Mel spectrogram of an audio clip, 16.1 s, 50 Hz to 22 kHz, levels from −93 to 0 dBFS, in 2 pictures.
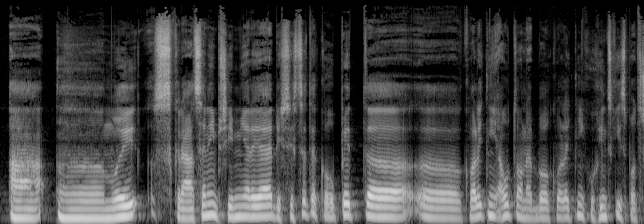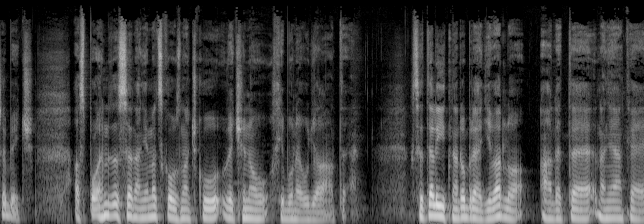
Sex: male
